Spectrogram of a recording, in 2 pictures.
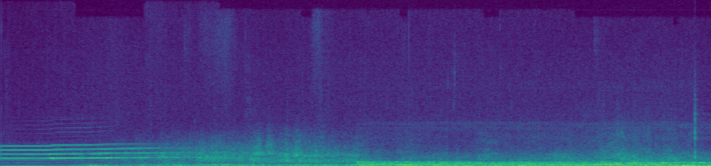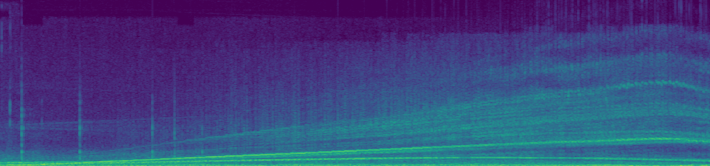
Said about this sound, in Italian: Sirene.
